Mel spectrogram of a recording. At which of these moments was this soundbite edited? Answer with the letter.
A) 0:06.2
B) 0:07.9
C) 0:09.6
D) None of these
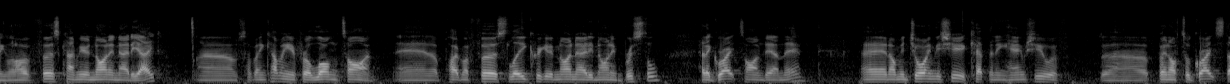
A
